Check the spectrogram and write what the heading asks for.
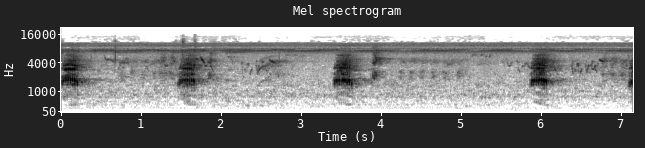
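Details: Rufous-tailed jacamar calling with short, sharp bursts repeated about every two seconds, each a bright high note with a slight downward trail, over a constant faint hiss.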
